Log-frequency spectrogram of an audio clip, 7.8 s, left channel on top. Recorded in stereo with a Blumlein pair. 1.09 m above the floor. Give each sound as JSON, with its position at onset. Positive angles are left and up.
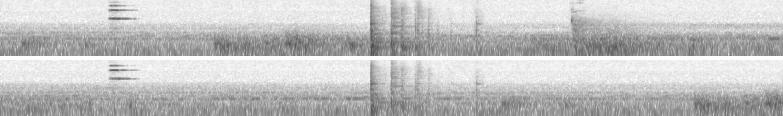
{"t": 1.1, "sound": "a violin", "azimuth_deg": 70, "distance_m": 2.5}
{"t": 3.7, "sound": "a clunk", "azimuth_deg": 15, "distance_m": 0.5}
